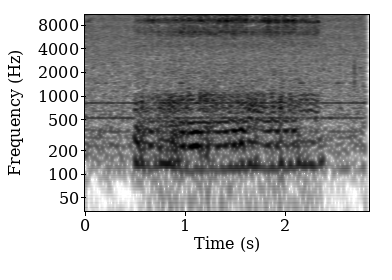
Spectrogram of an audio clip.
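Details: Snoring during sleep: a single drawn-out rattling snore of about two seconds in a quiet room.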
